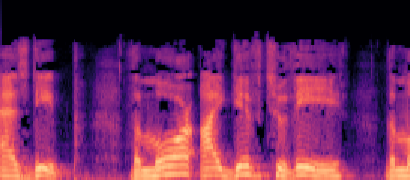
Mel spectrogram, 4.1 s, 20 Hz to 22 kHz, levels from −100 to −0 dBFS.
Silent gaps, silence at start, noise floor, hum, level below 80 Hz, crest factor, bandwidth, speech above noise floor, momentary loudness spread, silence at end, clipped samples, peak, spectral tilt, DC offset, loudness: none; 0 s; -44 dBFS; none; -50 dBFS; 12 dB; 8.8 kHz; 29 dB; 9 LU; 0 s; under 0.1%; -4 dBFS; -7.5 dB/octave; under 0.1%; -16 LUFS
